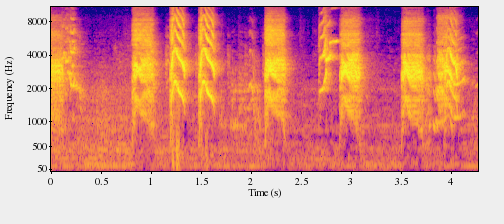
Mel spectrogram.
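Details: Young Indian ringneck parakeet chicks shortly after hatching from a first-time breeding pair, giving harsh, raspy squawks in short bursts of one or two notes, about eight calls in four seconds, indoors.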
